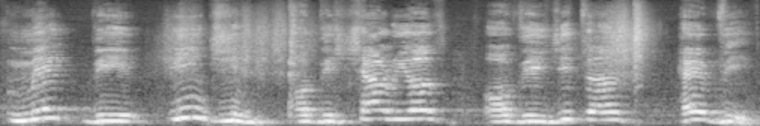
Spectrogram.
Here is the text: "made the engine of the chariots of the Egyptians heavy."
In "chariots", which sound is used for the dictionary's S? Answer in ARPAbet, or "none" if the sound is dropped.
none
